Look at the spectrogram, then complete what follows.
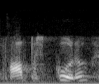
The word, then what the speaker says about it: obscuro: Pero si hay necesidad de decir obscuro, pues hay que pronunciar la B, que ya no es B labial, sino que B, absoluta. Bueno, sería amplio, pero muchas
